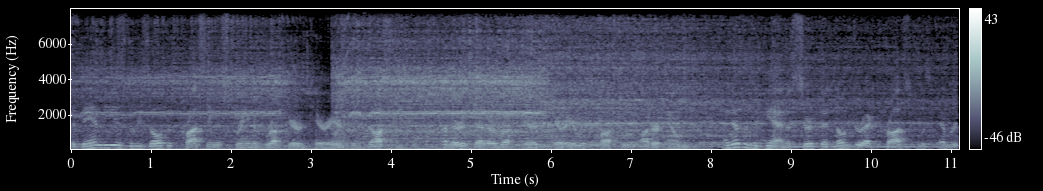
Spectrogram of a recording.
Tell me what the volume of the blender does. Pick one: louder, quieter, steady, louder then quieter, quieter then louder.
louder then quieter.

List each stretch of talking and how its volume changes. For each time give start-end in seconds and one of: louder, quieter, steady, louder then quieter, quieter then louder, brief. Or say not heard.
0.0-11.0 steady.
